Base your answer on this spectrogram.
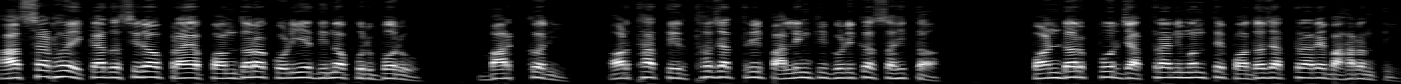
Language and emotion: Odia, neutral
